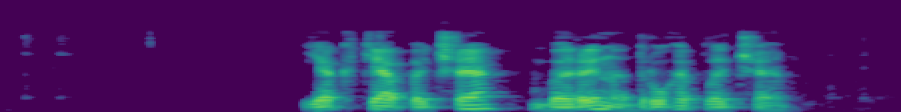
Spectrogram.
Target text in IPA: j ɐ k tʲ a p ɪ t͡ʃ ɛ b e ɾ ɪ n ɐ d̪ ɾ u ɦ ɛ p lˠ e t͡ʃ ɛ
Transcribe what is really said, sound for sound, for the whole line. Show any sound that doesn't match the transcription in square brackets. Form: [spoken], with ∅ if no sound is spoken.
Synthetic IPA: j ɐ k tʲ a p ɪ t͡ʃ ɛ b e ɾ ɪ n ɐ d̪ ɾ u ɦ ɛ p lˠ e t͡ʃ ɛ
